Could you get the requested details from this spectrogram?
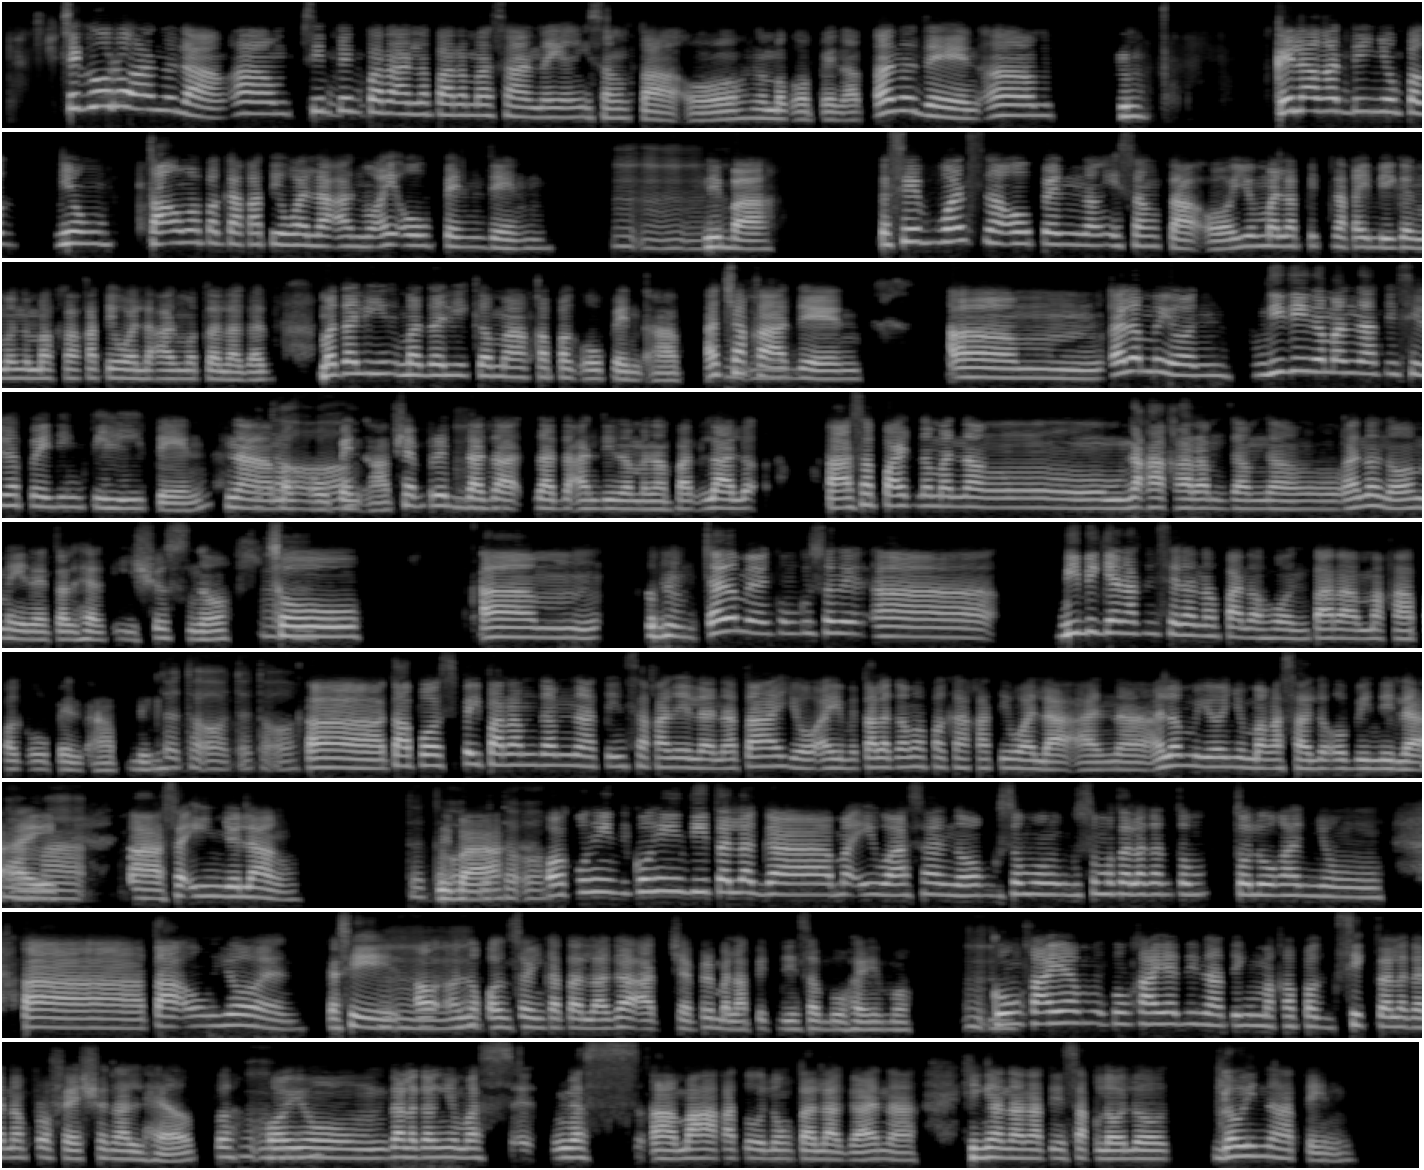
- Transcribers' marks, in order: other background noise; tapping; dog barking; drawn out: "ng"; throat clearing
- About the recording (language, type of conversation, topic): Filipino, unstructured, Ano ang masasabi mo tungkol sa paghingi ng tulong para sa kalusugang pangkaisipan?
